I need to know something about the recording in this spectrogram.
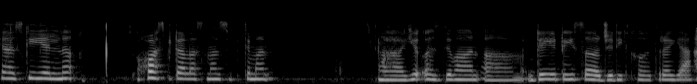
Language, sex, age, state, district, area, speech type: Kashmiri, female, 30-45, Jammu and Kashmir, Ganderbal, rural, spontaneous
